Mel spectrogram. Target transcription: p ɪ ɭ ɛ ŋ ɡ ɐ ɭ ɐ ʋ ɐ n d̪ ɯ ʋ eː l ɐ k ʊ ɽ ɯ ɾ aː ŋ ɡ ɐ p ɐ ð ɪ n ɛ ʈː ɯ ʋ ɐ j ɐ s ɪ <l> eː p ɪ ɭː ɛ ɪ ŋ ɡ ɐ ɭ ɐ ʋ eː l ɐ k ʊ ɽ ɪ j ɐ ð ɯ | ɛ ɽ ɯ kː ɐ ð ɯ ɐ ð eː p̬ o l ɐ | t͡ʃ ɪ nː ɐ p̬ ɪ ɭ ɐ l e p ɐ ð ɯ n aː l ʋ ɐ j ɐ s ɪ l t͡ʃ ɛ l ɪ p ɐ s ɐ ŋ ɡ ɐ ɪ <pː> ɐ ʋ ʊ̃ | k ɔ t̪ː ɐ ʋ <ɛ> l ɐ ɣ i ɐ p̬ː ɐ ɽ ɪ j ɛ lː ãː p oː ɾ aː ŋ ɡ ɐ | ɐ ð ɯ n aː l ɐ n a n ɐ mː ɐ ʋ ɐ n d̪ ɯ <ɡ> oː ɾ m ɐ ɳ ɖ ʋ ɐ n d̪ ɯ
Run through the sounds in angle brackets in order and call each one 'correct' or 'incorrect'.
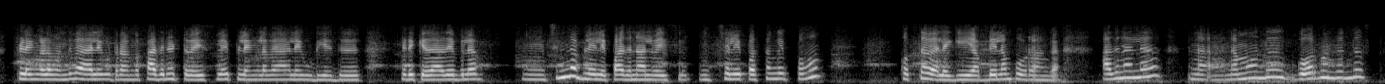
correct, correct, correct, correct

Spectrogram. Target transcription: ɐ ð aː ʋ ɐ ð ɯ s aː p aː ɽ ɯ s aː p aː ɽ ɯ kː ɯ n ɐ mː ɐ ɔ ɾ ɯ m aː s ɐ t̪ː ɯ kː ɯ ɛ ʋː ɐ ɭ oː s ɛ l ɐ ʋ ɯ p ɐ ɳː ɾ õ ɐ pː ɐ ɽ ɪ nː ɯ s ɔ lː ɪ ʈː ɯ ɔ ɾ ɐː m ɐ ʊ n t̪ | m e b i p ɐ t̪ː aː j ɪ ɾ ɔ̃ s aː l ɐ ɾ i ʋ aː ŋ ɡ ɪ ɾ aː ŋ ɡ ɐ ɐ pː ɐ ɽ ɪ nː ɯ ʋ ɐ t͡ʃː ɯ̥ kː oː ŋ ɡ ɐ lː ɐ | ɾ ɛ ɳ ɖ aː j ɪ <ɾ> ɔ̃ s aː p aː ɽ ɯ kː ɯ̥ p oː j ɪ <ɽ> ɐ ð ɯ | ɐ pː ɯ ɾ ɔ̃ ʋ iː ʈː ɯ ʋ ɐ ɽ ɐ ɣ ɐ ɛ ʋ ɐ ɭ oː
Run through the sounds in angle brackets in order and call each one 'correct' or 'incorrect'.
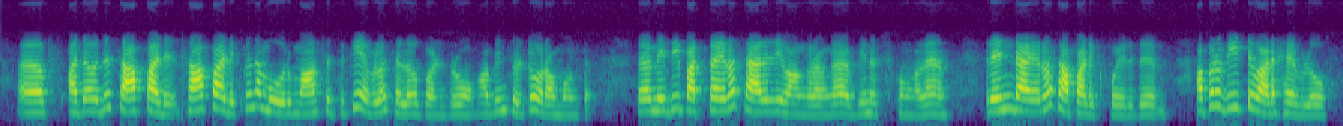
correct, incorrect

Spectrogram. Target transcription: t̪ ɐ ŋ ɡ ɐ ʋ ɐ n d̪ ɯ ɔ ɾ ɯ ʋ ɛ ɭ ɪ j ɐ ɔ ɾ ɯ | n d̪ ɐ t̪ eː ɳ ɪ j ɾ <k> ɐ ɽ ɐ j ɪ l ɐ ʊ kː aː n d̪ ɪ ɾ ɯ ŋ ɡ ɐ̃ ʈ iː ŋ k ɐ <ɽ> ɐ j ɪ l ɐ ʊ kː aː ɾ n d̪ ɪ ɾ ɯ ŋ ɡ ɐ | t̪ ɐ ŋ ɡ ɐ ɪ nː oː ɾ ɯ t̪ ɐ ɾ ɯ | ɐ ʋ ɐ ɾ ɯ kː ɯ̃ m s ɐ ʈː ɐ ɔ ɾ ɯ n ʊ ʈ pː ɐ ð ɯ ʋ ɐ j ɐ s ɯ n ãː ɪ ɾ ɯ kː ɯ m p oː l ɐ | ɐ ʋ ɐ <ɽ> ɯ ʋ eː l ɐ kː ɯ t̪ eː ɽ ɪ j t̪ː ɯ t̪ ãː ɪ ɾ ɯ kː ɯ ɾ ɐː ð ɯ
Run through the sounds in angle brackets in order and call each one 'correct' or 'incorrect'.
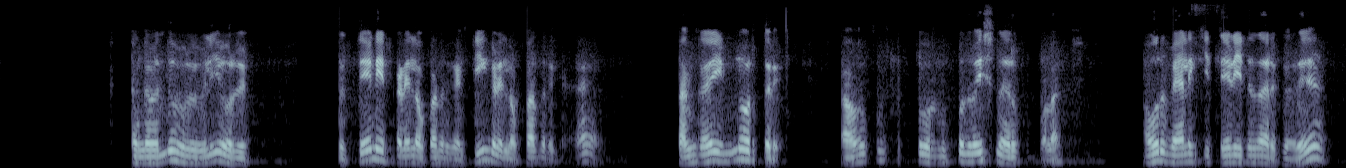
correct, correct, incorrect

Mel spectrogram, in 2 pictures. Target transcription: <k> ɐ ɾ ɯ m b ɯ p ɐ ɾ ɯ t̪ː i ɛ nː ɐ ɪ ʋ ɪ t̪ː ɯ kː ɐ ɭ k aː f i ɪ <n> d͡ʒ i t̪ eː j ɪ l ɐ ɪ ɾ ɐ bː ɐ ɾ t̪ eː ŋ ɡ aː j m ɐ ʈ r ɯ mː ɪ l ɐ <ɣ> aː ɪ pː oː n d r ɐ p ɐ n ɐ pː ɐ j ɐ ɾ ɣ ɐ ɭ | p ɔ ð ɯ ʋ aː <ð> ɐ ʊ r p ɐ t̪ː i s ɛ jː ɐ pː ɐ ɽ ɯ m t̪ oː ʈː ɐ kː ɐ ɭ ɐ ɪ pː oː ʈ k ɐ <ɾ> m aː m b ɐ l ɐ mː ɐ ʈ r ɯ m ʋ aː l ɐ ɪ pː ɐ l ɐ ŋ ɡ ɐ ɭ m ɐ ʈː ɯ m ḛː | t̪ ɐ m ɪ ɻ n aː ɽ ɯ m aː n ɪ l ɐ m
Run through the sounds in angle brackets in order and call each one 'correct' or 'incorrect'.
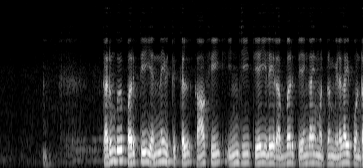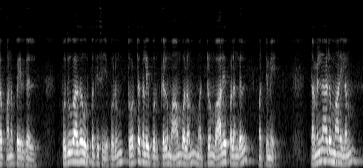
correct, incorrect, correct, incorrect, incorrect

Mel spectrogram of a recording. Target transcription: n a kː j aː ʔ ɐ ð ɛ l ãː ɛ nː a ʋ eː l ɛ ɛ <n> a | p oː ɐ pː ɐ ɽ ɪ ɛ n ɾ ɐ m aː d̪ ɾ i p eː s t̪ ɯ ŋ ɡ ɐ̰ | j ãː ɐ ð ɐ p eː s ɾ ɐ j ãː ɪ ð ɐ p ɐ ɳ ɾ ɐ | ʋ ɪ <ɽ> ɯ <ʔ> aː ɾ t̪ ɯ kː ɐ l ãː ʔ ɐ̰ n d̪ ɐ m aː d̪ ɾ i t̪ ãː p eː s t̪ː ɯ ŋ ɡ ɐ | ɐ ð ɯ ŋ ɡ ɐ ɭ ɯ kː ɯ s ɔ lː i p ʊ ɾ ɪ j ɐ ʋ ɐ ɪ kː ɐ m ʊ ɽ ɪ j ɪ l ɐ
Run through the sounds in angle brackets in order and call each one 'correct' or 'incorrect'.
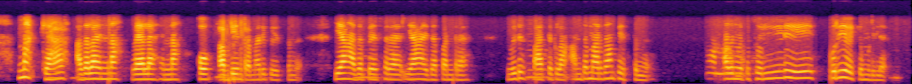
incorrect, correct, incorrect

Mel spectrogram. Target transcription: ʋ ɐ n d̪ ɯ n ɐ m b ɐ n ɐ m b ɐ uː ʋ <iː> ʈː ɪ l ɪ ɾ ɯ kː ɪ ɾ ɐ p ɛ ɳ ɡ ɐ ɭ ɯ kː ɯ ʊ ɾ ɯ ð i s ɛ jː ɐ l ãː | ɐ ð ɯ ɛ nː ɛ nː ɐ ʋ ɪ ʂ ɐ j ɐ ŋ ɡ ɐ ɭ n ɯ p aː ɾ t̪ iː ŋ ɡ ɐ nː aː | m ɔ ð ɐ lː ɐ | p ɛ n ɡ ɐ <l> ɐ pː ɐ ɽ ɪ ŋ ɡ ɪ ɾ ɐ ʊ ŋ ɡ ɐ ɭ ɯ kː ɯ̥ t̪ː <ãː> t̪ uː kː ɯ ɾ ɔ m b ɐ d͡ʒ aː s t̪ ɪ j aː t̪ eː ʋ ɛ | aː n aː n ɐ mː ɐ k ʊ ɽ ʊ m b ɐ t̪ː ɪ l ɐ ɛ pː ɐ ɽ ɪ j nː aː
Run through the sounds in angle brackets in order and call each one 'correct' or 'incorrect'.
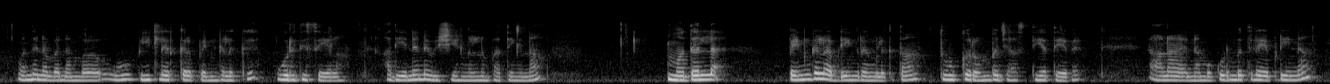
correct, incorrect, correct

